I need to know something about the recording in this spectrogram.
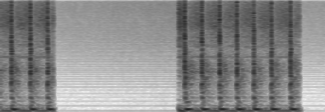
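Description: Two bursts of quick knocks, each with a deep thud, heard through a PA system. The first stops about half a second in and the second comes near the middle and lasts about a second and a half: a microphone being tapped to test it.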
